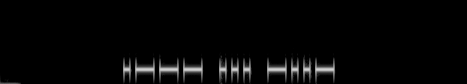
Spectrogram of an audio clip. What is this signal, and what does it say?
Morse code, heard as a keyed tone, about 20 wpm, 700 Hz. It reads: JSX
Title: USA Call Sign Postfixes - 3 Letters 20wpm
